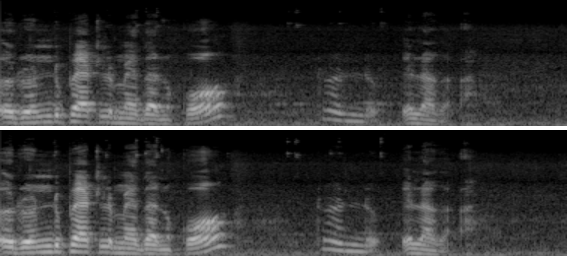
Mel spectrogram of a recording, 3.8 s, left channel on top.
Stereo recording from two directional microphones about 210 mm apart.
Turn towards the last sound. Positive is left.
turn(degrees=-40)  # may be behind; listen again after turning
